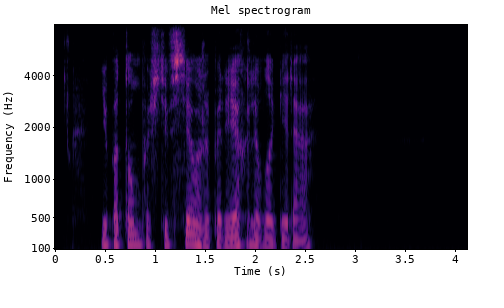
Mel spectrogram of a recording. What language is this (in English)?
Russian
